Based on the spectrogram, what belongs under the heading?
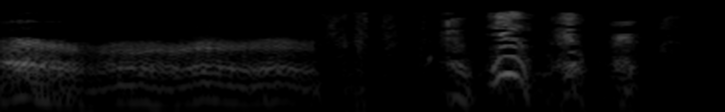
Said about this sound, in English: And Dr. Hudson said he walked around the back of that little trailer with those three or four coon dogs in there. They were snarling.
